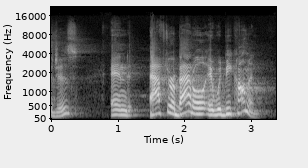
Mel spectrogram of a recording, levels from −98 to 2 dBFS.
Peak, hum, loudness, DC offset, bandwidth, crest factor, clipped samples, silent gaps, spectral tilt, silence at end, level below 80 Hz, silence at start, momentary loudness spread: 0 dBFS; none; -17 LUFS; under 0.1%; 12.5 kHz; 16 dB; under 0.1%; none; -6.5 dB/octave; 0.25 s; -74 dBFS; 0 s; 14 LU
